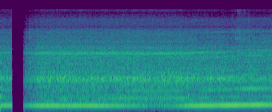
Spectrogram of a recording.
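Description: Electric mixer grinder with a stainless-steel jar running steadily, blending pomegranate seeds with added water into juice. The sound cuts out for a moment just after the start, then the motor hum runs on with its pitch rising slightly.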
